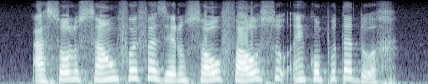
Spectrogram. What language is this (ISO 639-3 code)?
por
